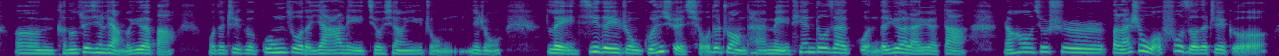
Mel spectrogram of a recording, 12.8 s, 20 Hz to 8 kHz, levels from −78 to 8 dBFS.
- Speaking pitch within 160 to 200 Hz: Yes, high, 190 Hz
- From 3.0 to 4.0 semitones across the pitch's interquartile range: No, average, 4.5 semitones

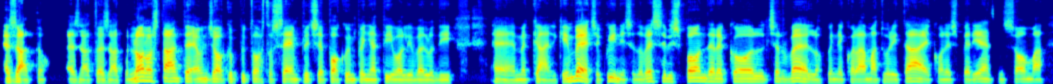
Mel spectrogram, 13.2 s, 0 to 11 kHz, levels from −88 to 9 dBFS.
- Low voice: Yes, low, 105 Hz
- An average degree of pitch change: Yes, average, 3.3 semitones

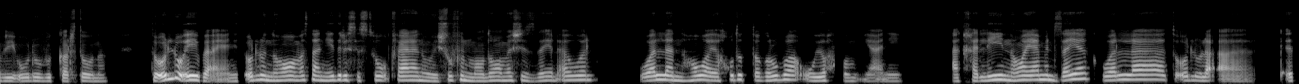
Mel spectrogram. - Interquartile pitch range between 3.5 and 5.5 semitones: Yes, average, 4.0 semitones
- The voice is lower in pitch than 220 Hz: Yes, medium, 185 Hz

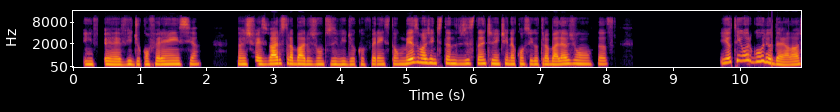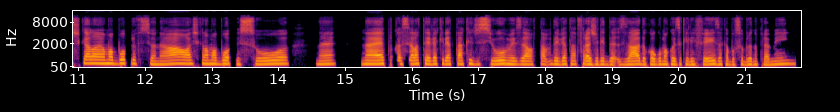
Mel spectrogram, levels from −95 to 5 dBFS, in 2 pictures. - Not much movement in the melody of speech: Yes, narrow, 2.1 semitones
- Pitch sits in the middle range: Yes, medium, 175 Hz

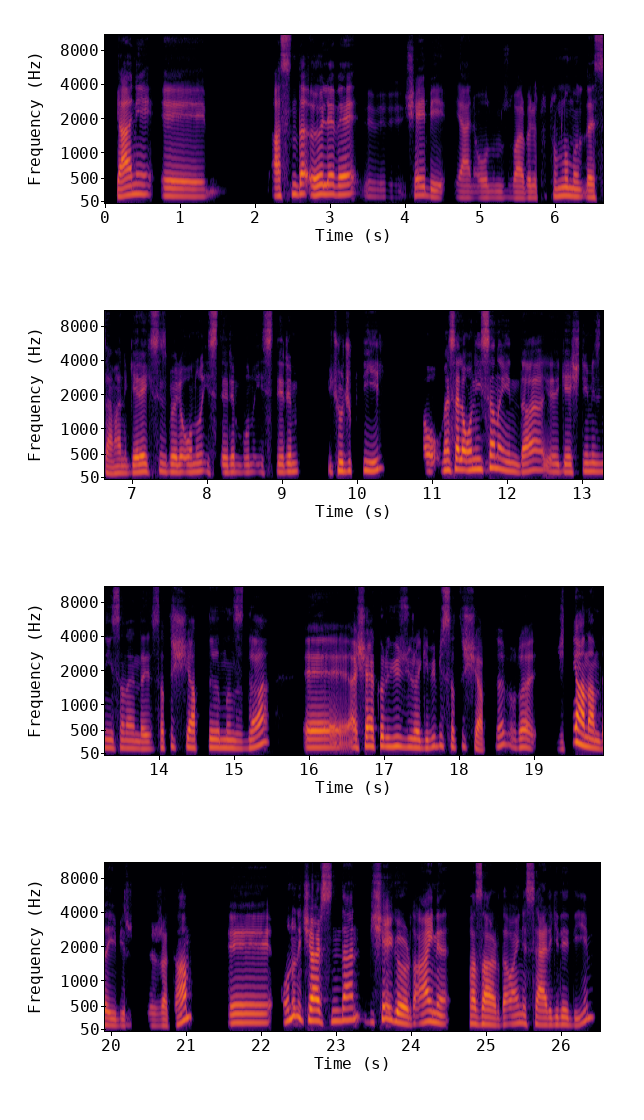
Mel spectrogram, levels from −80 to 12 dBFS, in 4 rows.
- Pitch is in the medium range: Yes, medium, 160 Hz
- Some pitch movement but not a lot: Yes, average, 3.9 semitones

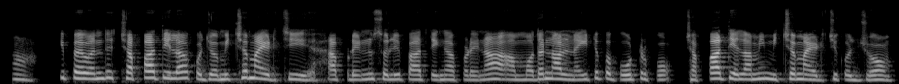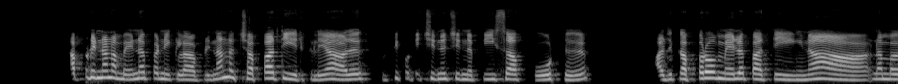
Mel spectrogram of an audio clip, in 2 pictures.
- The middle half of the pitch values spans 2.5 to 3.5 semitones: Yes, average, 3.2 semitones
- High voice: Yes, high, 235 Hz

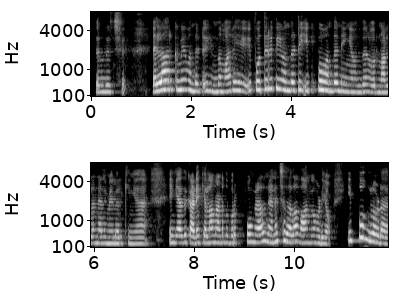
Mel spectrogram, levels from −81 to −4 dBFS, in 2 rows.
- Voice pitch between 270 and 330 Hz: No, very high, 250 Hz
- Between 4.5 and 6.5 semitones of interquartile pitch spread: No, average, 3.7 semitones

